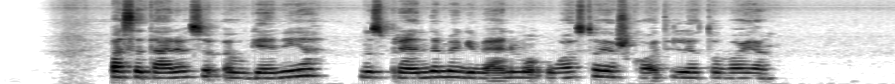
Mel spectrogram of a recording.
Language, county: Lithuanian, Alytus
